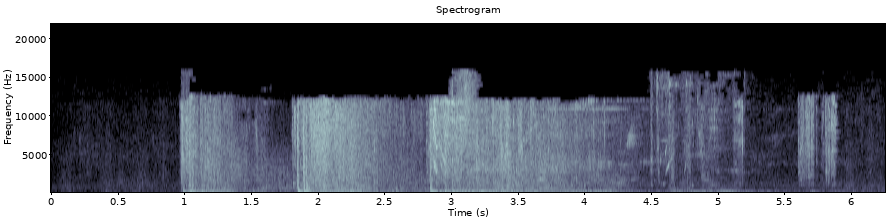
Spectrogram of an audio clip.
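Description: A rocket explodes with a heavy boom.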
